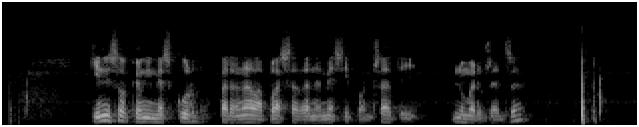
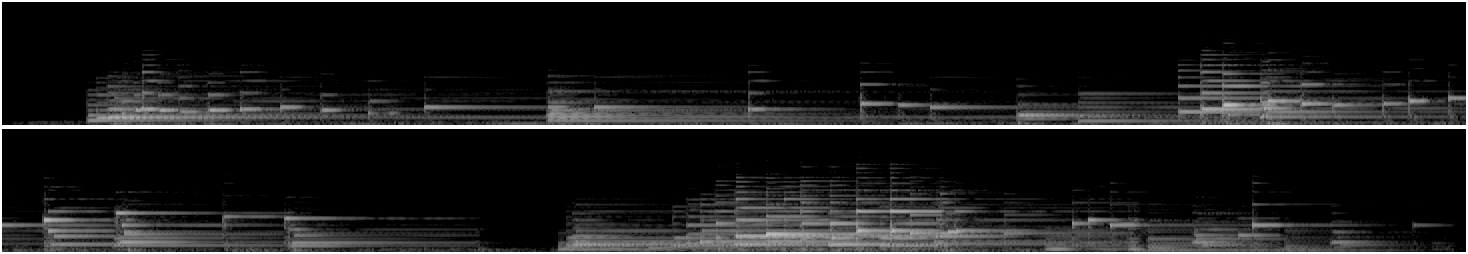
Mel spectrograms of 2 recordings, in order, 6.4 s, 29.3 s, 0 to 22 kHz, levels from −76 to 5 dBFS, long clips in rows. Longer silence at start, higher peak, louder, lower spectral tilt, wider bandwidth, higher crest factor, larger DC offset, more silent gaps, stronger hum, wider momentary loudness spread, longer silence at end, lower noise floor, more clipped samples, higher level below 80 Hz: second, 0.05 s vs 0.85 s; first, -2 dBFS vs -10 dBFS; about the same, -31 LUFS vs -31 LUFS; second, -5.5 dB/octave vs -7.5 dB/octave; first, 11.5 kHz vs 7.2 kHz; first, 32 dB vs 22 dB; neither; neither; neither; second, 13 LU vs 22 LU; about the same, 0.35 s vs 0.35 s; about the same, -62 dBFS vs -64 dBFS; neither; second, -72 dBFS vs -54 dBFS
